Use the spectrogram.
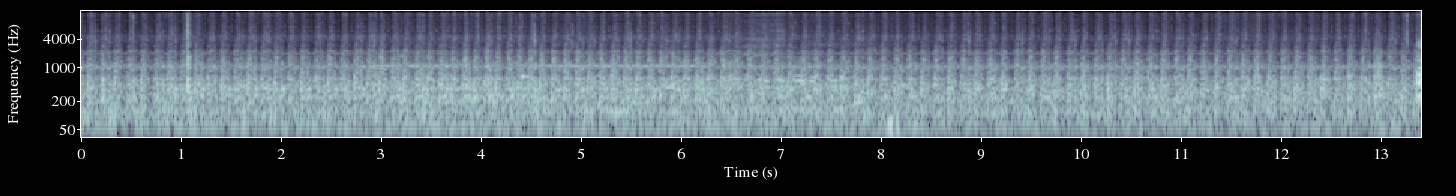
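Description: An embroidery machine stitches out a snowman coaster, a steady fast mechanical hum and rapid needle patter continuing evenly at moderate level throughout.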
